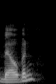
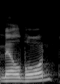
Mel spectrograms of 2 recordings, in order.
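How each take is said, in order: First: It is said the local way. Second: It is said the way it is spelled. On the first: The speaker calls it right. "it is pronounced Melbourne" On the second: The speaker calls it wrong. "I know it looks like Melbourne"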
